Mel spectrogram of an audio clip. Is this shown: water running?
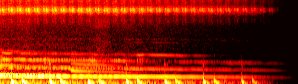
no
